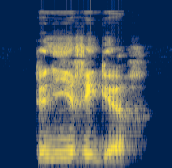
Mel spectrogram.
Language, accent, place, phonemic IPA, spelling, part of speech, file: French, France, Lyon, /tə.niʁ ʁi.ɡœʁ/, tenir rigueur, verb, LL-Q150 (fra)-tenir rigueur.wav
- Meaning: to blame, to hold (something) against (someone), to hold a grudge against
